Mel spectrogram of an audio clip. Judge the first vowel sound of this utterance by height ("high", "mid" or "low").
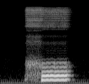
mid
